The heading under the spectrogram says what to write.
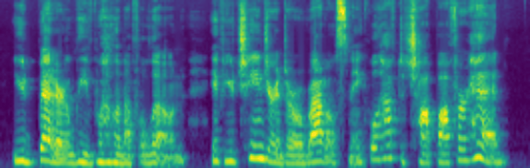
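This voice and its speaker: A woman growls at a medium pitch and a fairly quick pace in a put-on character voice. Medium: read story.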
